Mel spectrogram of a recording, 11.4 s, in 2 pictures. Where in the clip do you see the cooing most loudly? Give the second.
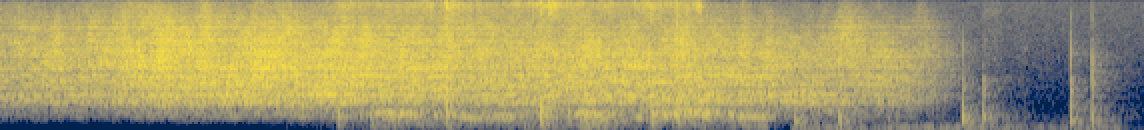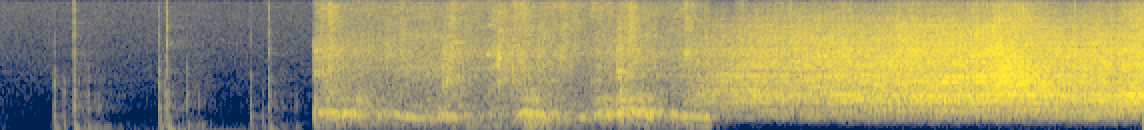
9 s.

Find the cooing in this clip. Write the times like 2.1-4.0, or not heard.
1.9-3.9, 7.2-9.3.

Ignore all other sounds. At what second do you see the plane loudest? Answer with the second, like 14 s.
11 s.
